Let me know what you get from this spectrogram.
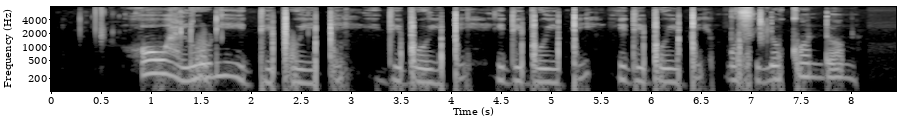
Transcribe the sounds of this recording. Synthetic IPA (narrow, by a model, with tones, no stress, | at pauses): ɔ˦wa˦˨lo˨˦ɾi˦i˦˨de˨bo˨i˨bi˨˦ | i˨de˨bo˨i˨bi˨˦ | i˨de˨bo˨i˨bi˨˦ | i˨de˨bo˨i˨bi˨˦mõ˧˨si˨lo˨˦kɔ̃˦n̩˦dɔ˦mũ˨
